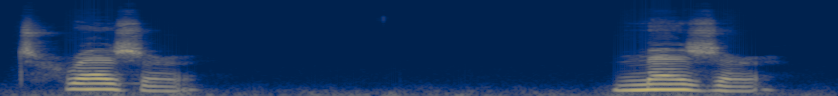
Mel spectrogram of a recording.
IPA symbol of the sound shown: ʒ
